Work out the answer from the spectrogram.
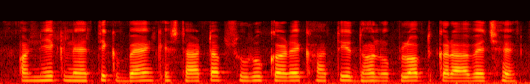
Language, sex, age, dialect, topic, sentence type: Maithili, male, 18-24, Eastern / Thethi, banking, statement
